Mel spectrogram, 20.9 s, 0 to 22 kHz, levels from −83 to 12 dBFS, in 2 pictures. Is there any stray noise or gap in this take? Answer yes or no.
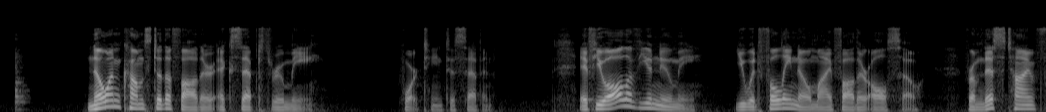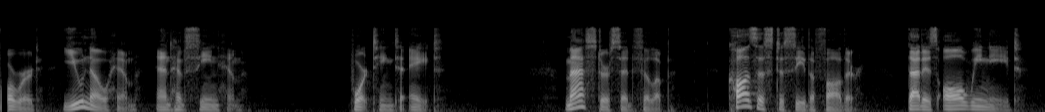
yes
